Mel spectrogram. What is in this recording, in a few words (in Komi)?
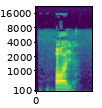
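"оль", Komi, male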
